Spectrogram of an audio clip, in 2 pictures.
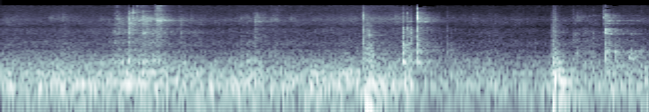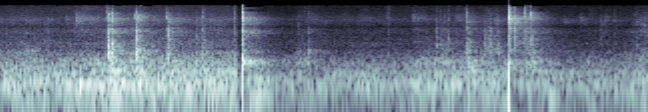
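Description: Plastic building bricks click and snap as they are pressed together.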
